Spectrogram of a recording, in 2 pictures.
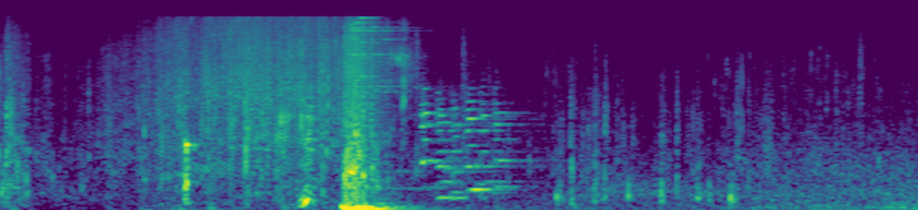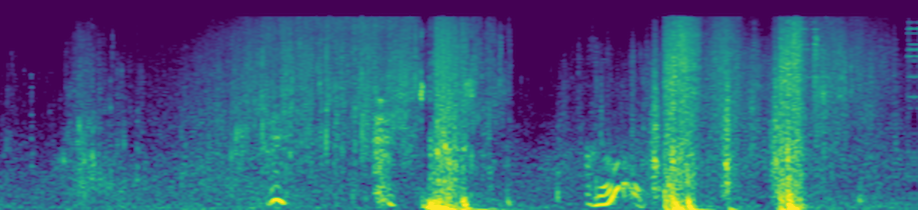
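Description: A magical whooshing sound swells and bursts several times.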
